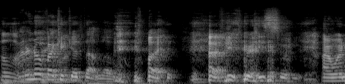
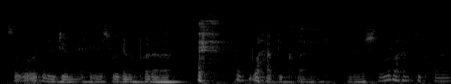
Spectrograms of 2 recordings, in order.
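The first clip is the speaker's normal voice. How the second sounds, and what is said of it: Relaxed Bob Ross impression. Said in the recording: “do the Bob Ross voice ... You have like the relaxing tone of his voice down.”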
